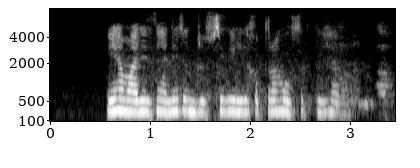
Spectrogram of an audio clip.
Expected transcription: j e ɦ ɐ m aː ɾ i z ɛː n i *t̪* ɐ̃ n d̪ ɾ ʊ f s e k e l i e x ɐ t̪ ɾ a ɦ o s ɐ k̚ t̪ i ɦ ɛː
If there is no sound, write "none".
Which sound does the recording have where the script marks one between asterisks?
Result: t̪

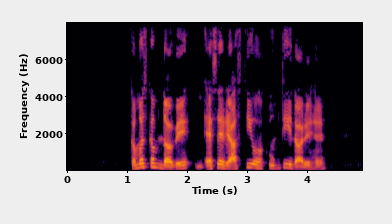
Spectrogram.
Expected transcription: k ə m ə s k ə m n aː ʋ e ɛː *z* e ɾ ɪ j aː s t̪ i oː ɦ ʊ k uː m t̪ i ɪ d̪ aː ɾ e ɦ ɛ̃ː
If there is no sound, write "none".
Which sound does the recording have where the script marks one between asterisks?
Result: s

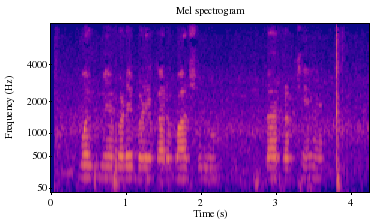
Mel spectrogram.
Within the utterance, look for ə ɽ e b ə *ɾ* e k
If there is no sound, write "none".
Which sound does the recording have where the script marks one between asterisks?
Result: ɽ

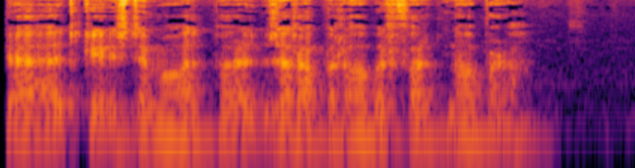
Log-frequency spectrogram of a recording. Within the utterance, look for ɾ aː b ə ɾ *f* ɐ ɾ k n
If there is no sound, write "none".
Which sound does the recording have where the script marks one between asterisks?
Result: f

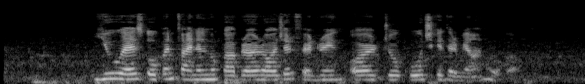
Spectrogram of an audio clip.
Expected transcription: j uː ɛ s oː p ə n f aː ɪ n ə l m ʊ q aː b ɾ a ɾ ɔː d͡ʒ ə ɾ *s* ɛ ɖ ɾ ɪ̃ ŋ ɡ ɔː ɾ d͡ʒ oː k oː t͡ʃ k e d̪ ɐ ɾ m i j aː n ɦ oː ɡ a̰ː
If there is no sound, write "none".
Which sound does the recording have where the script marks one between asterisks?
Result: f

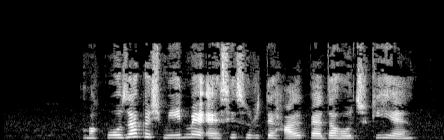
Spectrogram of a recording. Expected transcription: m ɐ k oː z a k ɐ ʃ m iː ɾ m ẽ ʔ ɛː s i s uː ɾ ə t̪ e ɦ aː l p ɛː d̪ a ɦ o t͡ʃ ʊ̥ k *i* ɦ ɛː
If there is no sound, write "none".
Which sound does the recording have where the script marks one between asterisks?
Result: i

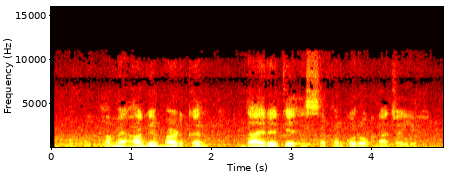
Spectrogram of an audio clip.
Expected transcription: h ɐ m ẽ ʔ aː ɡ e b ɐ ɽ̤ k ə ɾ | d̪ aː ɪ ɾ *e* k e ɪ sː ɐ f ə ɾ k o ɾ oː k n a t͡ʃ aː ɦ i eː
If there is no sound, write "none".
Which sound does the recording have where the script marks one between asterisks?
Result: e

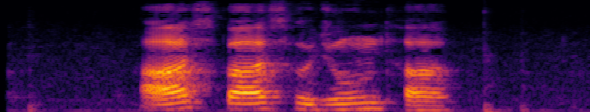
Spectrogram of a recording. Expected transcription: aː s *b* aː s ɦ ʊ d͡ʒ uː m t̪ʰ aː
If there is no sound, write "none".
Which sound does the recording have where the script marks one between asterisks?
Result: p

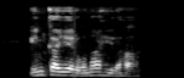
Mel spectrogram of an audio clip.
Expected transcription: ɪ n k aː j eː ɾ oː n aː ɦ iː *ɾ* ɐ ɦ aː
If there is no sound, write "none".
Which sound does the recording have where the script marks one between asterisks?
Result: ɾ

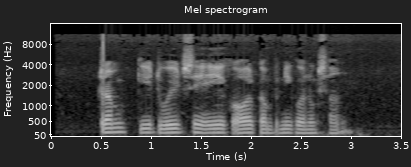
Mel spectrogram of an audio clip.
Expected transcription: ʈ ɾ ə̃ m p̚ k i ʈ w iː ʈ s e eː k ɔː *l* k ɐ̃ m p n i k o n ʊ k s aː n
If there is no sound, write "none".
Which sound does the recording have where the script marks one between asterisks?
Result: ɾ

